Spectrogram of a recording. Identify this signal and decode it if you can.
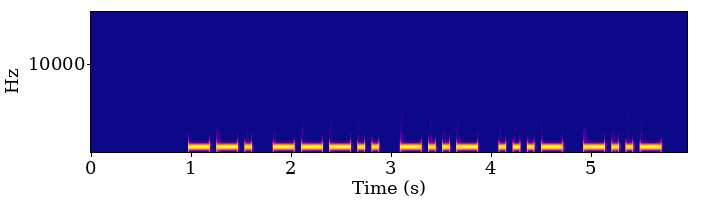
Morse code, heard as a keyed tone, about 17 wpm, 700 Hz. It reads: G8XVX
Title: DXCC-100 Call Signs - 5 Characters - Repeated 2x - 17wpm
